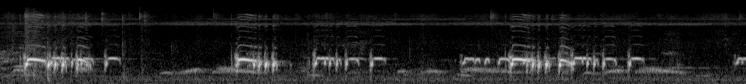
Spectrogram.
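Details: Local-strain zebra dove calling to draw answers from other doves: three bursts of rapid stuttering coos, each a fast run of clipped notes ending in short level hoots, with softer lower coos from a second dove in between.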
